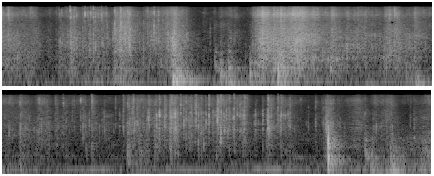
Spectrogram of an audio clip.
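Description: Plastic packaging crinkling and cardboard box flaps being handled while a boxed parts kit is unpacked, in soft, uneven rustles with a sharp knock near the end.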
